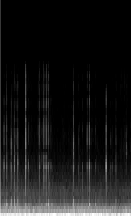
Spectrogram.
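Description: Interior noise of a car being driven: a steady low road rumble with a faint hiss and scattered light ticks, no talking.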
